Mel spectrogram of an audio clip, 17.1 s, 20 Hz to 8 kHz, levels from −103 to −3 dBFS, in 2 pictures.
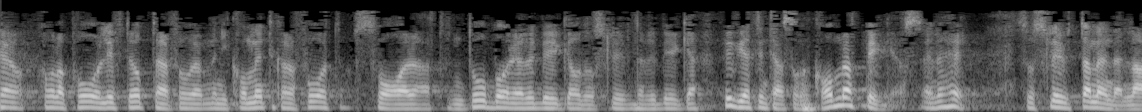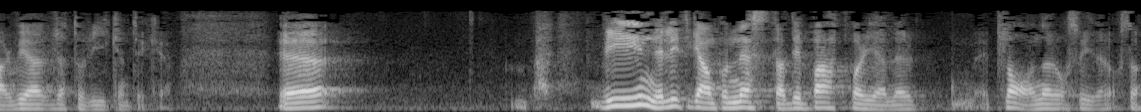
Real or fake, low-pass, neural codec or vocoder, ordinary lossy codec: fake; 7.2 kHz; codec, 16 kHz in and 24 kHz out, 1 kbps, XY-Tokenizer; MP3, 24 kbps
